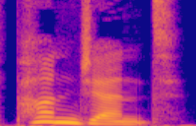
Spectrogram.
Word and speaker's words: pungent: Pronounce it as pungent, like punch without the ch, then gent.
